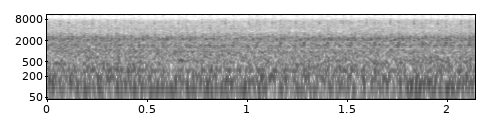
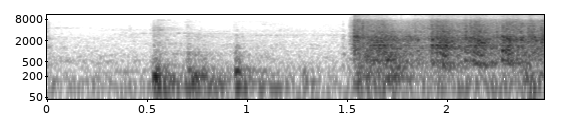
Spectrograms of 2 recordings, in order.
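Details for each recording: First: 2018 Ford EcoSport 1.5 three-cylinder Dragon engine, first start after correcting a wrong oil change that caused a top-end noise: steady, even idle hum with no knocks or ticks; problem resolved, normal idle. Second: 2018 Ford EcoSport 1.5 three-cylinder Dragon engine, wrong oil change: starts into a steady idle with quick light ticking from the top end at the intake camshaft, intake cam solenoid clogged with debris.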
